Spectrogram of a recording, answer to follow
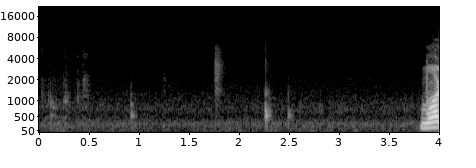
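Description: Faint strokes and light squeaks of a felt-tip marker writing on a board, with one brief, slightly louder squeak a little past the middle.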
